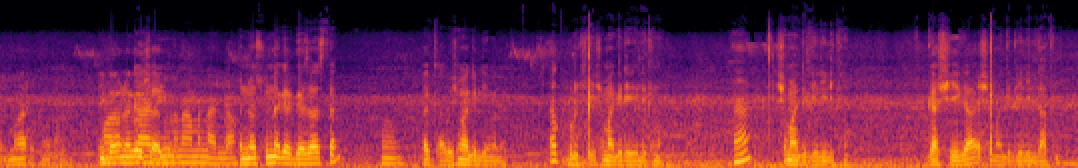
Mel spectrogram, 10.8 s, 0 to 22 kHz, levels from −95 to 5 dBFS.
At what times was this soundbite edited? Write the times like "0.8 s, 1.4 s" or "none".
5.6 s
